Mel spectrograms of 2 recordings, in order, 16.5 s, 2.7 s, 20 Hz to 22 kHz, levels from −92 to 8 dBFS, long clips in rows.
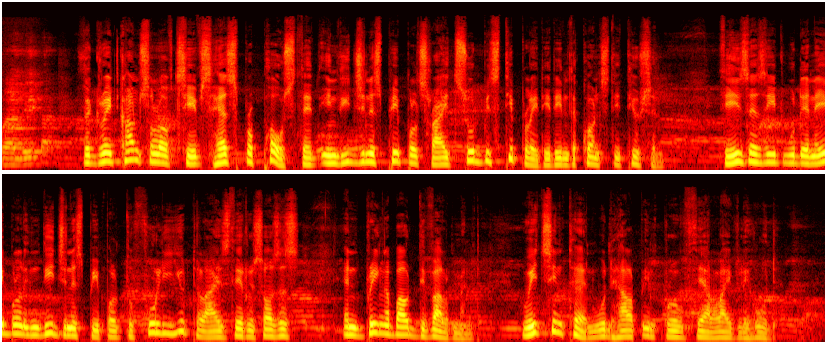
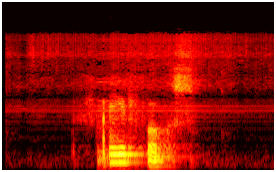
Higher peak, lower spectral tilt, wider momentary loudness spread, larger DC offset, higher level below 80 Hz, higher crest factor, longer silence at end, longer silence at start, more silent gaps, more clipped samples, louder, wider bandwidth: about the same, -2 dBFS vs -4 dBFS; about the same, -6 dB/octave vs -5.5 dB/octave; second, 11 LU vs 20 LU; neither; first, -52 dBFS vs -66 dBFS; about the same, 18 dB vs 20 dB; second, 0.3 s vs 0.75 s; second, 0 s vs 0.85 s; neither; neither; about the same, -21 LUFS vs -20 LUFS; first, 15.5 kHz vs 11.5 kHz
